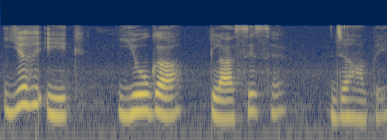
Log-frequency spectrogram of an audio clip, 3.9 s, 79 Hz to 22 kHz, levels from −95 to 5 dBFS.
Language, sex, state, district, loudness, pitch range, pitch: Hindi, female, Bihar, West Champaran, -19 LUFS, 210-250 Hz, 230 Hz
